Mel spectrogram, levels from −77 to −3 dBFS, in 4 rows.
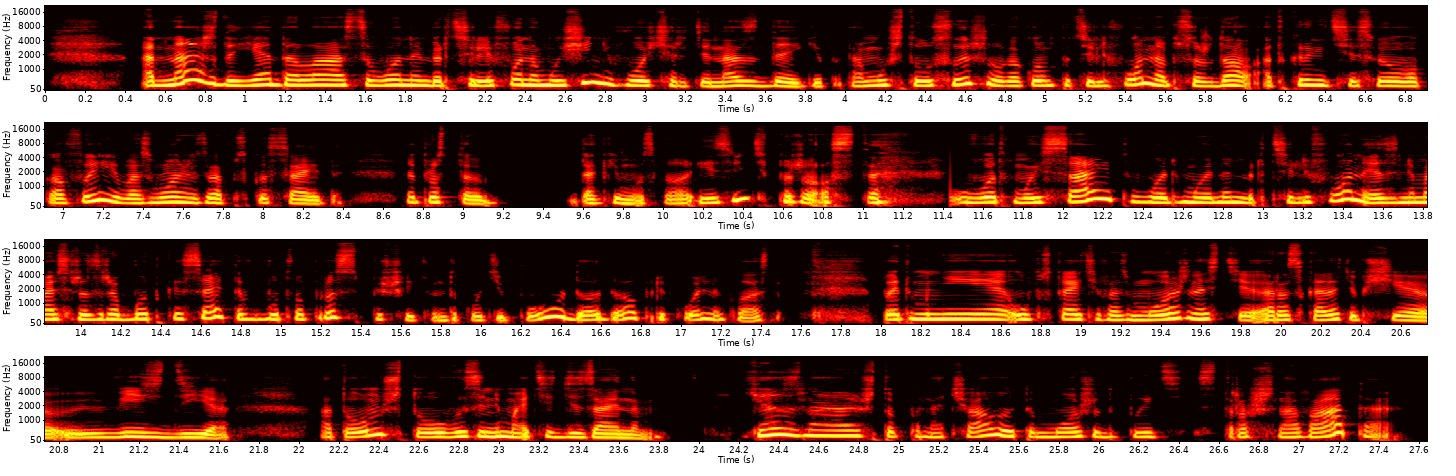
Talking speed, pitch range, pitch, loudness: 165 wpm, 205-245 Hz, 225 Hz, -21 LUFS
